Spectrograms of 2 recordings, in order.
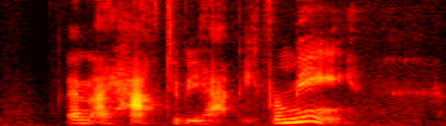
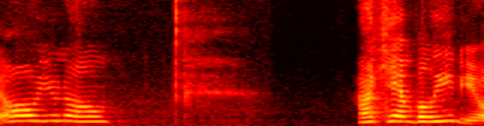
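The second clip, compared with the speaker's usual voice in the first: higher-pitched voice of someone who doubts; imitating a doubter; 8 semitones higher than usual. Patient quoting people who doubt her illness, mock disbelief. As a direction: lightly mimic a disbelieving person, pitched up.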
